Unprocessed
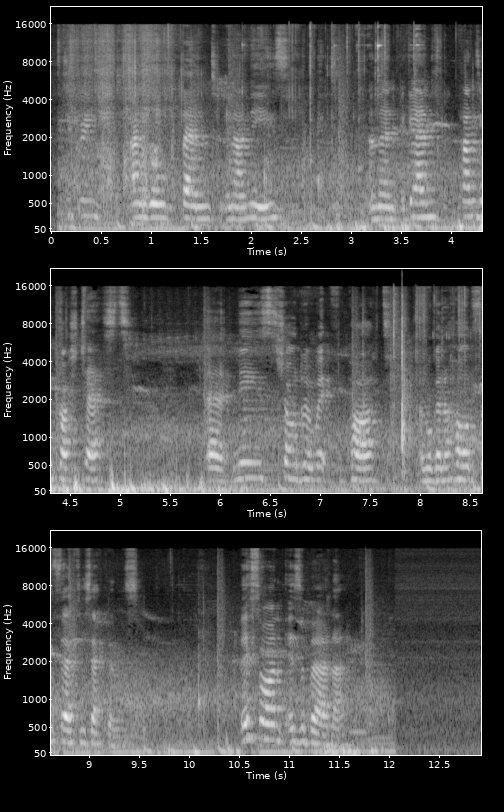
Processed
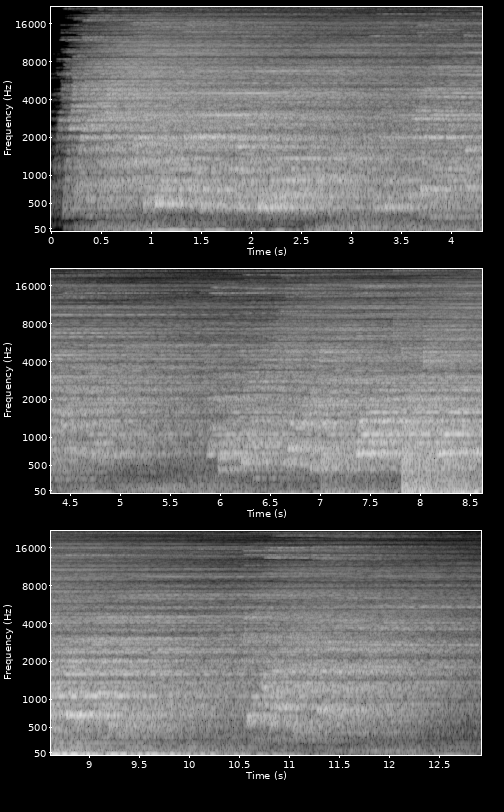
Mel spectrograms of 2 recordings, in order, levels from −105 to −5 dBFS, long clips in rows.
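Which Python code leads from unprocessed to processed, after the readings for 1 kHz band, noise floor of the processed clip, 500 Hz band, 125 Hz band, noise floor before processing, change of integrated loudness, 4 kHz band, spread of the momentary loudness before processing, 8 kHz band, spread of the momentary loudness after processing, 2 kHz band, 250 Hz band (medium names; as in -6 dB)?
+1.0 dB, -36 dBFS, -4.0 dB, -12.0 dB, -51 dBFS, +1.0 dB, +11.5 dB, 11 LU, +4.0 dB, 9 LU, +5.0 dB, -11.5 dB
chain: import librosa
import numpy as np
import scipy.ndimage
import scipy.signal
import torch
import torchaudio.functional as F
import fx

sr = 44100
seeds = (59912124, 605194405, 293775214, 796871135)

y = fx.low_shelf(x, sr, hz=190.0, db=8.0)
y = fx.echo_split(y, sr, split_hz=890.0, low_ms=86, high_ms=213, feedback_pct=52, wet_db=-7.5)
y = np.repeat(scipy.signal.resample_poly(y, 1, 3), 3)[:len(y)]
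y = fx.rider(y, sr, range_db=10, speed_s=0.5)
y = scipy.signal.sosfilt(scipy.signal.butter(2, 42.0, 'highpass', fs=sr, output='sos'), y)
y = y + 0.9 * np.pad(y, (int(2.5 * sr / 1000.0), 0))[:len(y)]
y = fx.filter_lfo_highpass(y, sr, shape='saw_up', hz=8.7, low_hz=540.0, high_hz=5500.0, q=5.4)
y = fx.tone_stack(y, sr, knobs='10-0-1')
y = fx.spec_gate(y, sr, threshold_db=-15, keep='strong')
y = fx.rev_shimmer(y, sr, seeds[0], rt60_s=3.0, semitones=7, shimmer_db=-2, drr_db=-11.5)
y = y * librosa.db_to_amplitude(9.0)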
